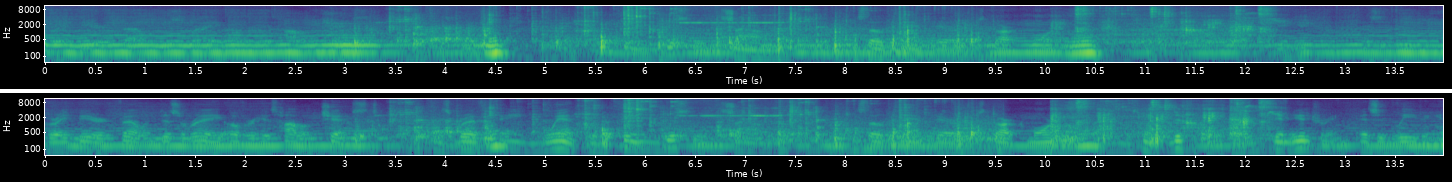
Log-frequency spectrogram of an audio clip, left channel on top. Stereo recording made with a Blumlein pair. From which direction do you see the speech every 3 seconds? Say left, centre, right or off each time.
right, right, centre, right, right.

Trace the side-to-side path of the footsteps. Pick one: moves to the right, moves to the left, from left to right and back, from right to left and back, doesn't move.
moves to the right.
